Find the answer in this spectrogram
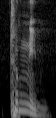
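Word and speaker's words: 툼밈: 그러니까 원래 둠림이 이렇게 디귿자로 우리는 생각하기 쉽지만 티귿에 가까운 발음이죠. 툼림 이런 단어죠.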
